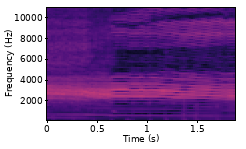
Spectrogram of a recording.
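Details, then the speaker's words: An adult imitates a man's snoring after surgery removing his tonsils, uvula and part of the soft palate: high-pitched, rhythmic, frog-like croaking snores over a steady background tone; imitated snoring. "Who could sleep during that? It sounded really high pitched and way worse."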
